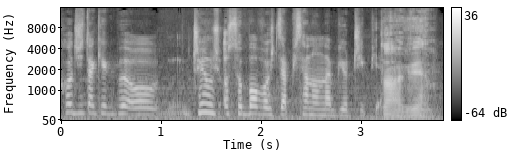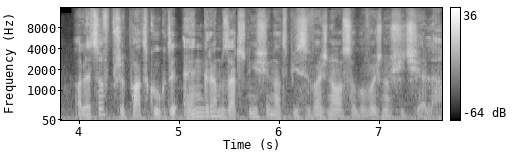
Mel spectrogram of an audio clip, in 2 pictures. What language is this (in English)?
Polish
